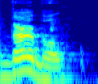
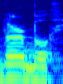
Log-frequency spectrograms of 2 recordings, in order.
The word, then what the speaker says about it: Vurbl: Like verbal. Yeah. But it's spelled VURBL. They just made it up.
